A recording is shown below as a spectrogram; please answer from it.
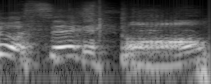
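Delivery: confrontational voice. Repeating the question to a colleague, laughing: put-on confrontational. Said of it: "you adopt that voice whenever you look".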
